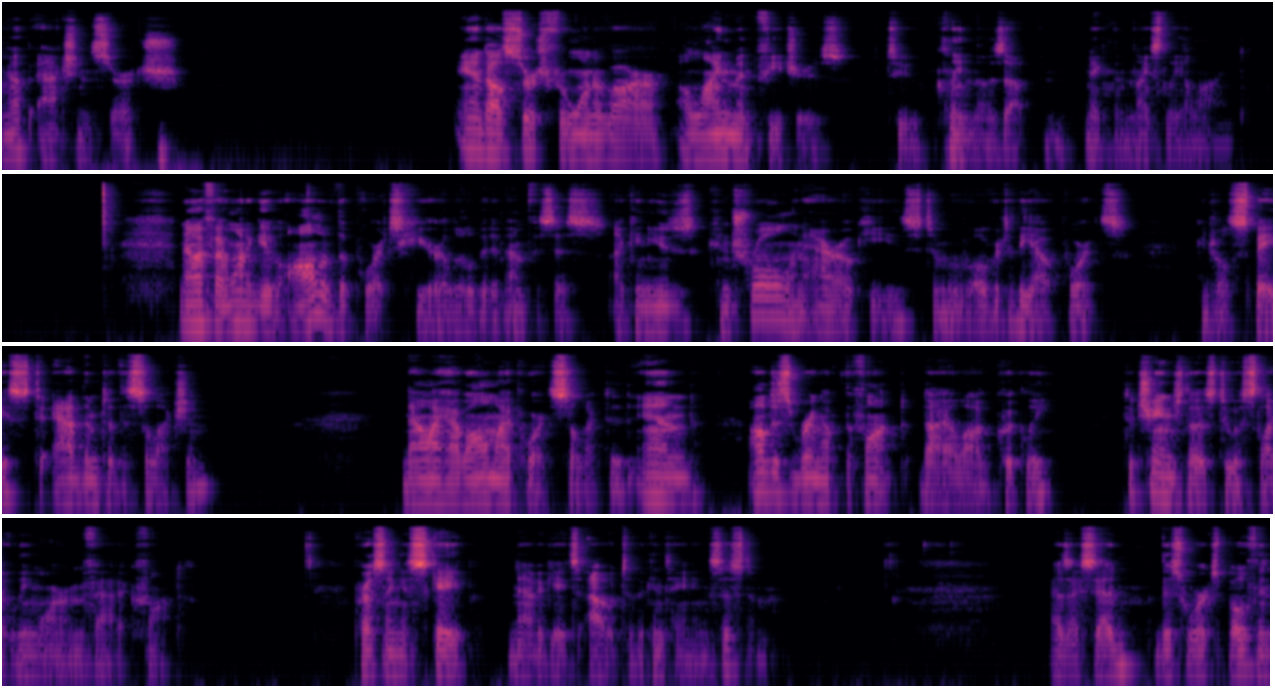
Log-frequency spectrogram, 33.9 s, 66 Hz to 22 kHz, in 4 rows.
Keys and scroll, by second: 2.9-4.1 typing, 6.8 Return, 13.1 ctrl+Right, 15.2 ctrl+space, 15.7 ctrl+Up, 16.4 ctrl+space, 20.7 ctrl+., 22.5-23.5 typing, 24.1 Return, 24.8 Tab, 25.1 Down, 25.8 Return, 28.4 Escape.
